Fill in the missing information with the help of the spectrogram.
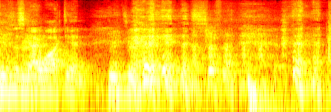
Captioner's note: laughter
